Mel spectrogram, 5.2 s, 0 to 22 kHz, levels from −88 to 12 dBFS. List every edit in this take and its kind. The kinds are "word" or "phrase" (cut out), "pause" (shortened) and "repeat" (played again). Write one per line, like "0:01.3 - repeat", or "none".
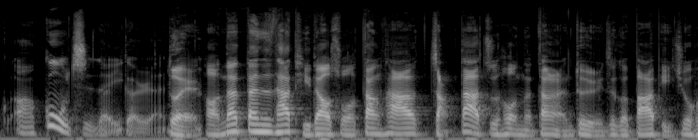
0:01.5 - word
